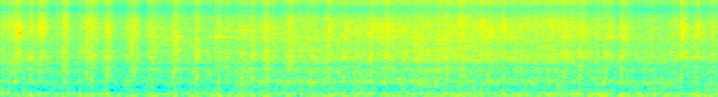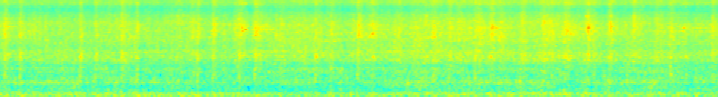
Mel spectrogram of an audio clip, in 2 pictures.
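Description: Steel wheels clatter rhythmically over rail joints.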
